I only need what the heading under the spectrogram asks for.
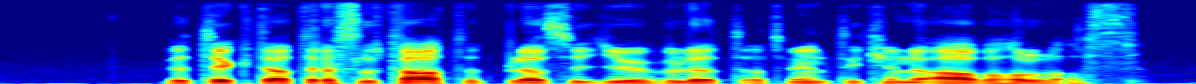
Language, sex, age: Swedish, male, 21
